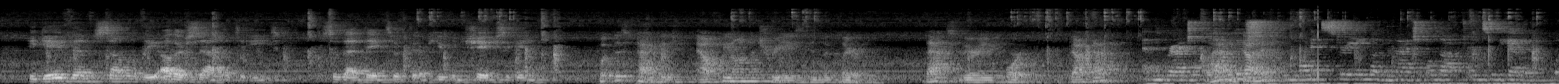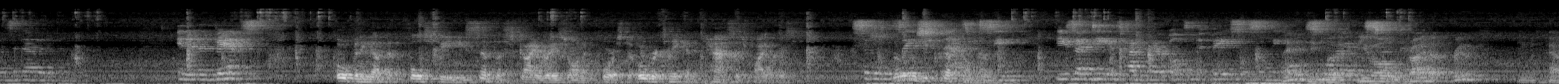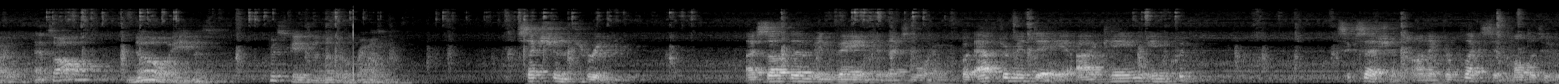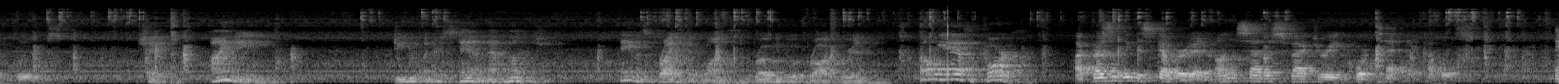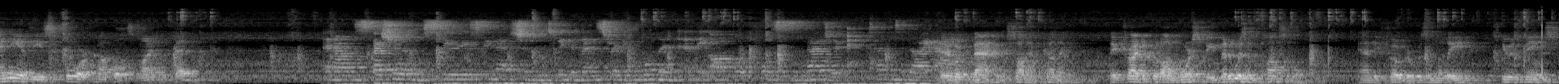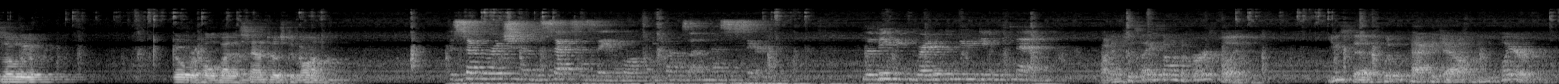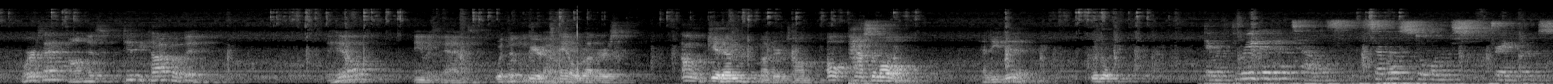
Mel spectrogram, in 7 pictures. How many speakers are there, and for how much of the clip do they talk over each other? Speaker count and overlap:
four, about 5%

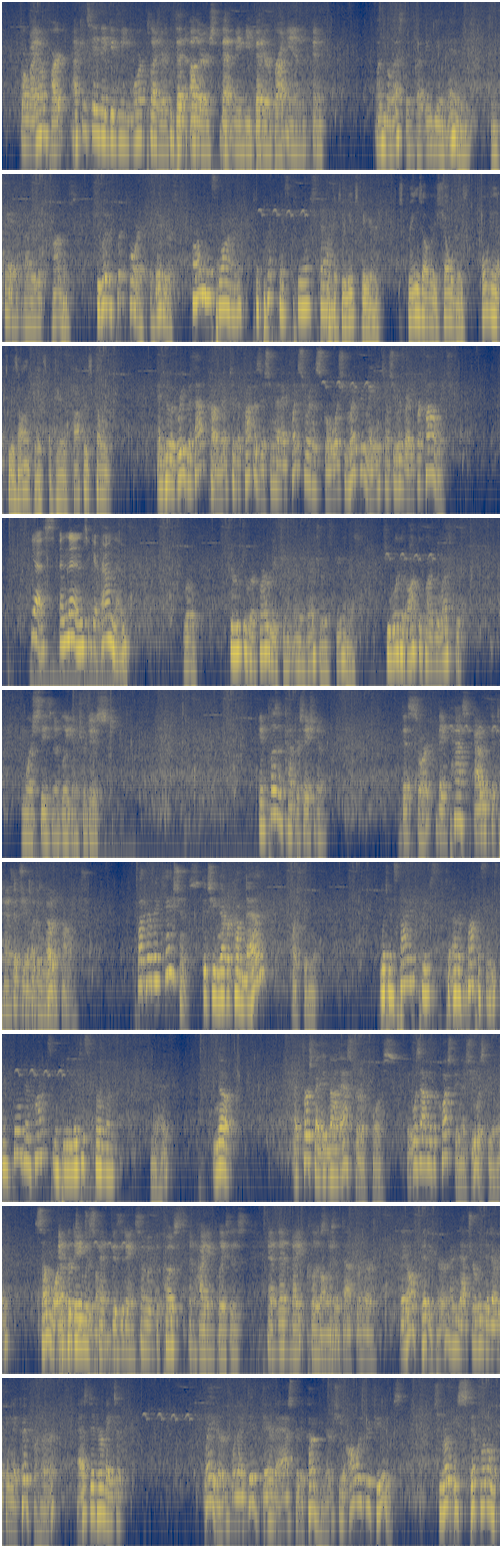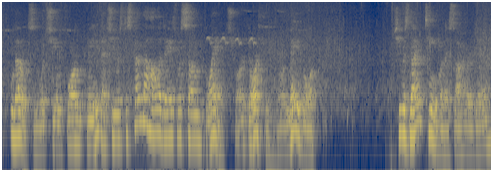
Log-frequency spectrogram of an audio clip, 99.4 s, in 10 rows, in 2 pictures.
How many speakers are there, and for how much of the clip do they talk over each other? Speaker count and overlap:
six, about 3%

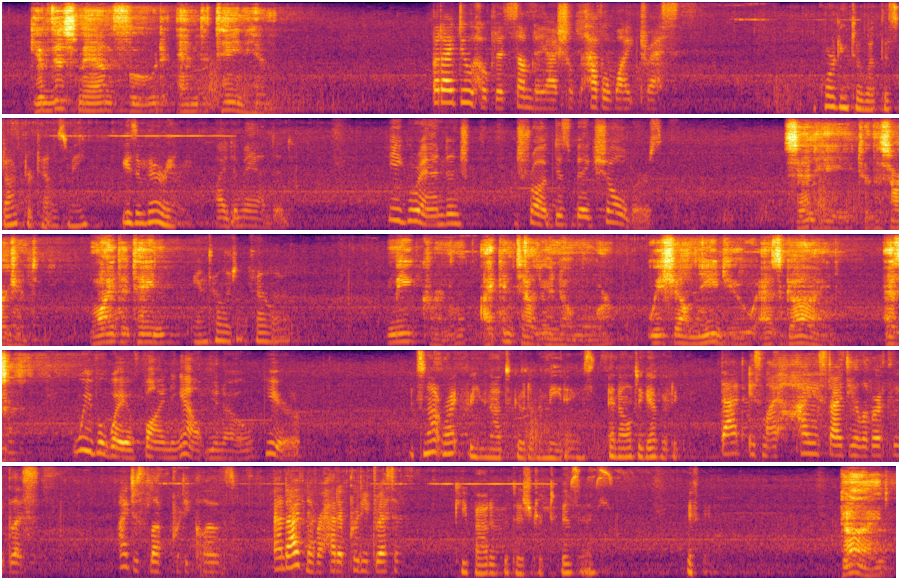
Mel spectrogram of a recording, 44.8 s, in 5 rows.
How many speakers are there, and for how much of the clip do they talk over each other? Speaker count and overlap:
four, no overlap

